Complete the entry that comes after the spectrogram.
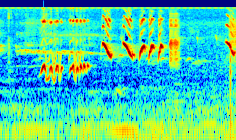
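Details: White-rumped shama tutor song for training shamas: paired fluttering whistles, then a quick series of bright down-slurred notes and a short harsh burst, with a final high slur.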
